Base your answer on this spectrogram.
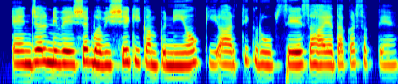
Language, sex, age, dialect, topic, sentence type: Hindi, female, 18-24, Marwari Dhudhari, banking, statement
